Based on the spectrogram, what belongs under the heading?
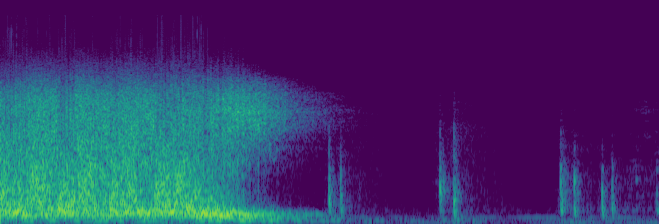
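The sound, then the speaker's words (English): A loud booming gunshot rolls out and fades over about two seconds, followed by a scattered series of sharp, quieter gunshot cracks, some in quick pairs. “The little fat man was lying on his back where two of my shots had knocked him.”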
